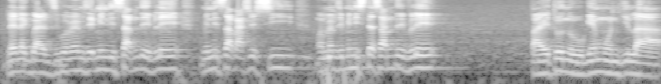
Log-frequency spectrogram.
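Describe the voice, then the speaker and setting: A man with a Haitian accent at a fairly quick pace, over light background noise. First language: Haitian Creole (speaking French). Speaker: political news commentator. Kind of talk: news commentary monologue. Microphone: studio mic.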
